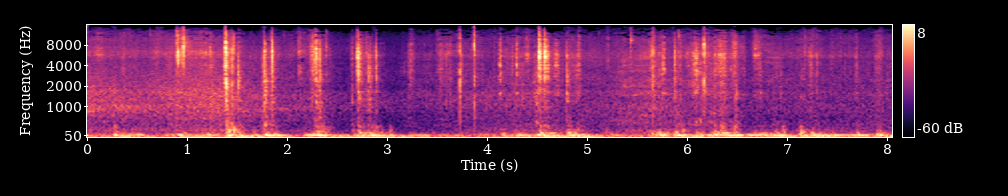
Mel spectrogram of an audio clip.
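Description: Plastic radiator fan and shroud being worked into place in the engine bay, knocking and scraping against surrounding parts in many irregular sharp clicks and knocks over a steady low rumble.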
